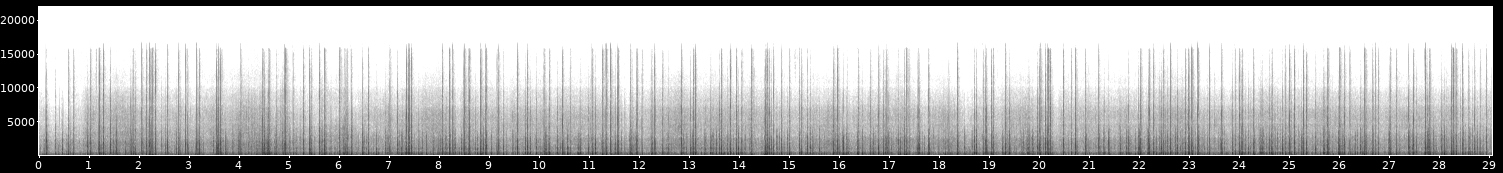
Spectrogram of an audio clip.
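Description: Aerial fireworks display: a dense, unbroken barrage of shell bursts and crackling, many bangs a second with no let-up.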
